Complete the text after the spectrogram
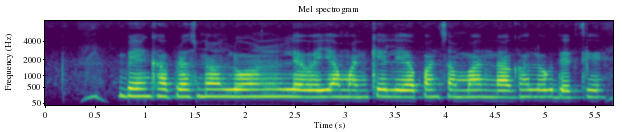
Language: Chhattisgarhi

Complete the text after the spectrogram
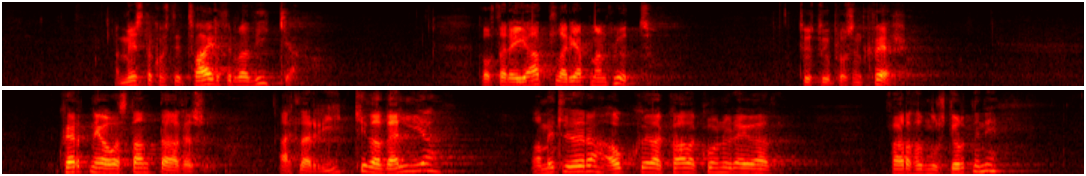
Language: Icelandic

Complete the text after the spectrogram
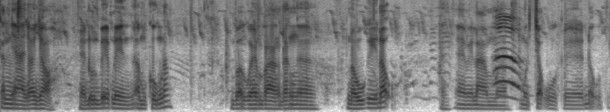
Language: Vietnamese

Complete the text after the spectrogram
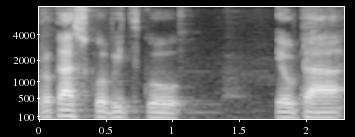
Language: Nepali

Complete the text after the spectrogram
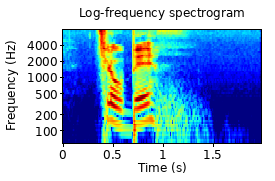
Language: Swedish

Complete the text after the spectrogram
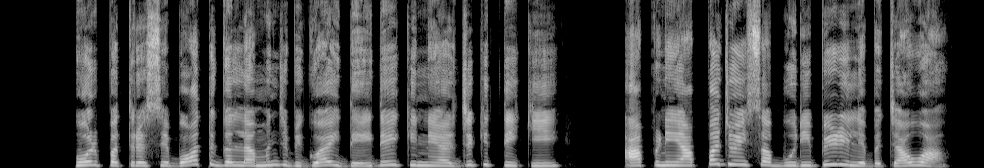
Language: Mandeali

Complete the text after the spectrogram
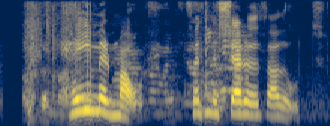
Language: Icelandic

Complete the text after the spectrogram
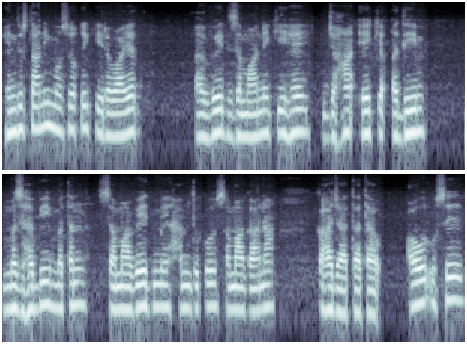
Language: Urdu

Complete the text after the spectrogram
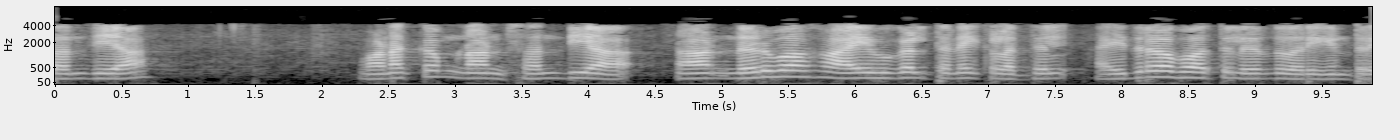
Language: Tamil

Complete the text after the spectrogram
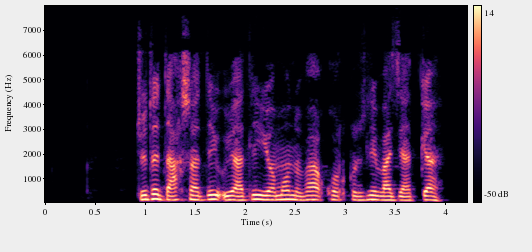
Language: Uzbek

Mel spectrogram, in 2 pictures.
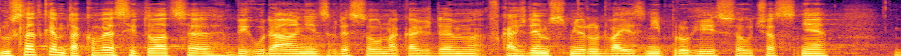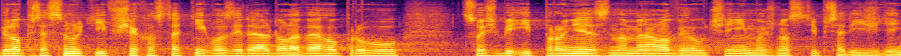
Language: Czech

